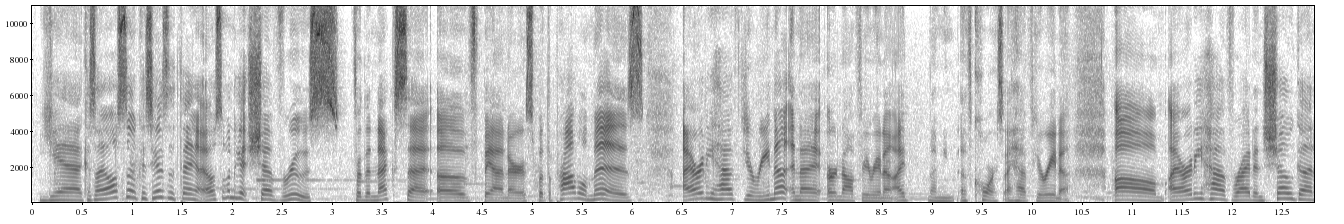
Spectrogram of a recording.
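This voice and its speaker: A woman livestreamer chatting casually over a game, with an excitable, gushing manner. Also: mid-range voice, normal speed, soft background music. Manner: excitable, gushing, baby-talks to her dog. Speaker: live game streamer. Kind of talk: casual livestream chat while gaming. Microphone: streamer's mic, wearing headphones.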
